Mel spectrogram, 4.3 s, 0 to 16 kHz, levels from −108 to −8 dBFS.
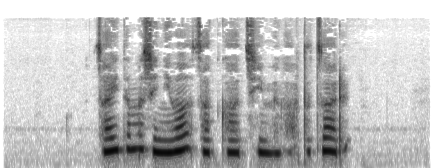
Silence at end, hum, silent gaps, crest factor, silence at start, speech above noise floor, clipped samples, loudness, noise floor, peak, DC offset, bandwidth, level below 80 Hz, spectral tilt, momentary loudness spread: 0.85 s; none; none; 16 dB; 0.95 s; 51 dB; under 0.1%; -21 LUFS; -71 dBFS; -6 dBFS; under 0.1%; 11.5 kHz; -66 dBFS; -3 dB/octave; 13 LU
